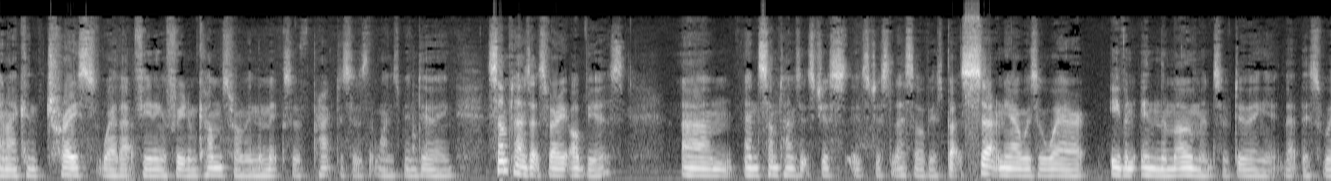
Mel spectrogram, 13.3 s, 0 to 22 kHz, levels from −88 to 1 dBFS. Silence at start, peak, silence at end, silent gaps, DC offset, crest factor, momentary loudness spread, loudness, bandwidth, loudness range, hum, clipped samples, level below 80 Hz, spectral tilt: 0 s; 0 dBFS; 0 s; none; under 0.1%; 16 dB; 12 LU; -14 LUFS; over 20 kHz; 7 LU; none; 0.2%; -42 dBFS; -3 dB/octave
